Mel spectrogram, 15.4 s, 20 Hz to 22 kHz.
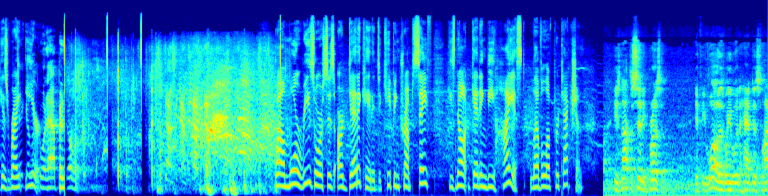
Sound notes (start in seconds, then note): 2.9 shots; 3.4 screams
